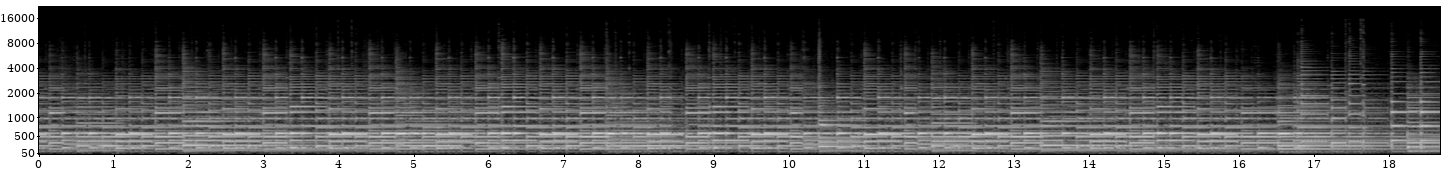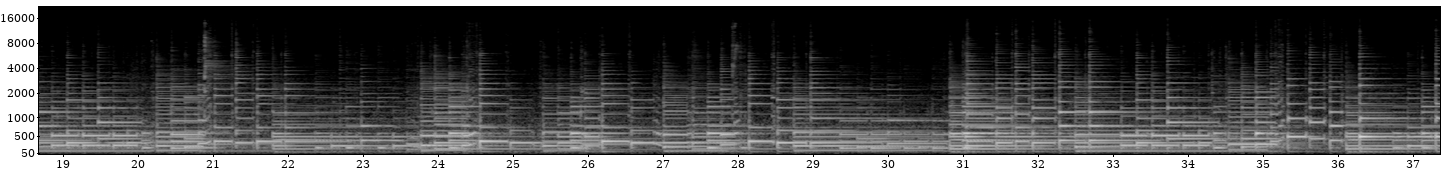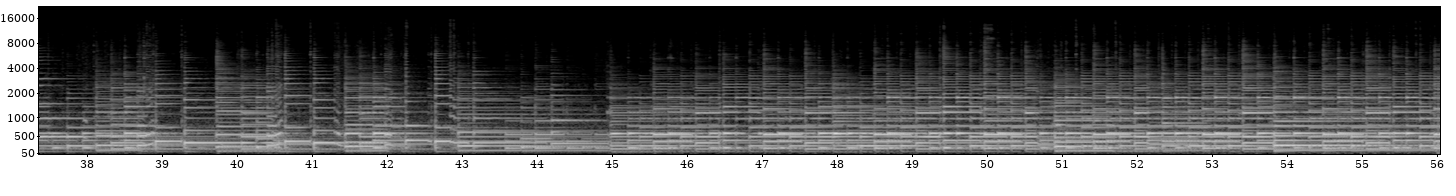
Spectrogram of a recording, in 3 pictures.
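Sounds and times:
fingerpicked classical guitar: 0.0s - 56.0s.

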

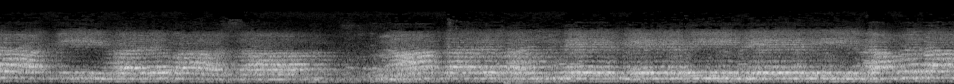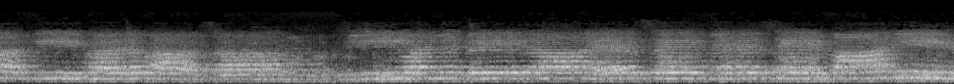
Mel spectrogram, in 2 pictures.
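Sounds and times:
crowd singing a hymn: 0.0s - 19.0s.

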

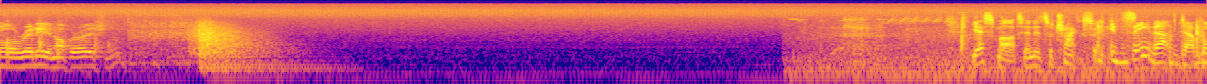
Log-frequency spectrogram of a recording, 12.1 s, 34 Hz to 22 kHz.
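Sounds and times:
noisy outdoor background: 0.0s - 12.0s
tape hiss: 0.0s - 12.0s
low hum: 1.2s - 9.6s.

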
